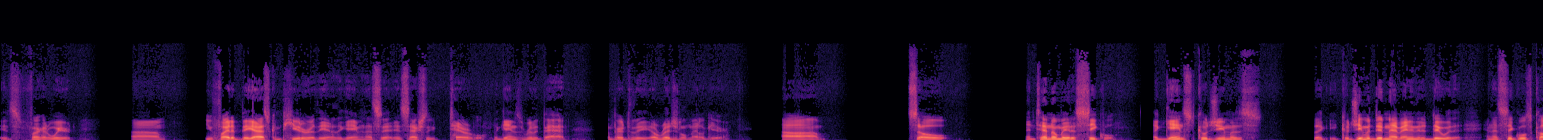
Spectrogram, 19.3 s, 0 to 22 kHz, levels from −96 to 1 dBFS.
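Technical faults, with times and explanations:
No technical faults detected at any point in the clip.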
